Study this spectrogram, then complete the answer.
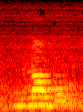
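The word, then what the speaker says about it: নব: We pronounce it like Nobo.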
